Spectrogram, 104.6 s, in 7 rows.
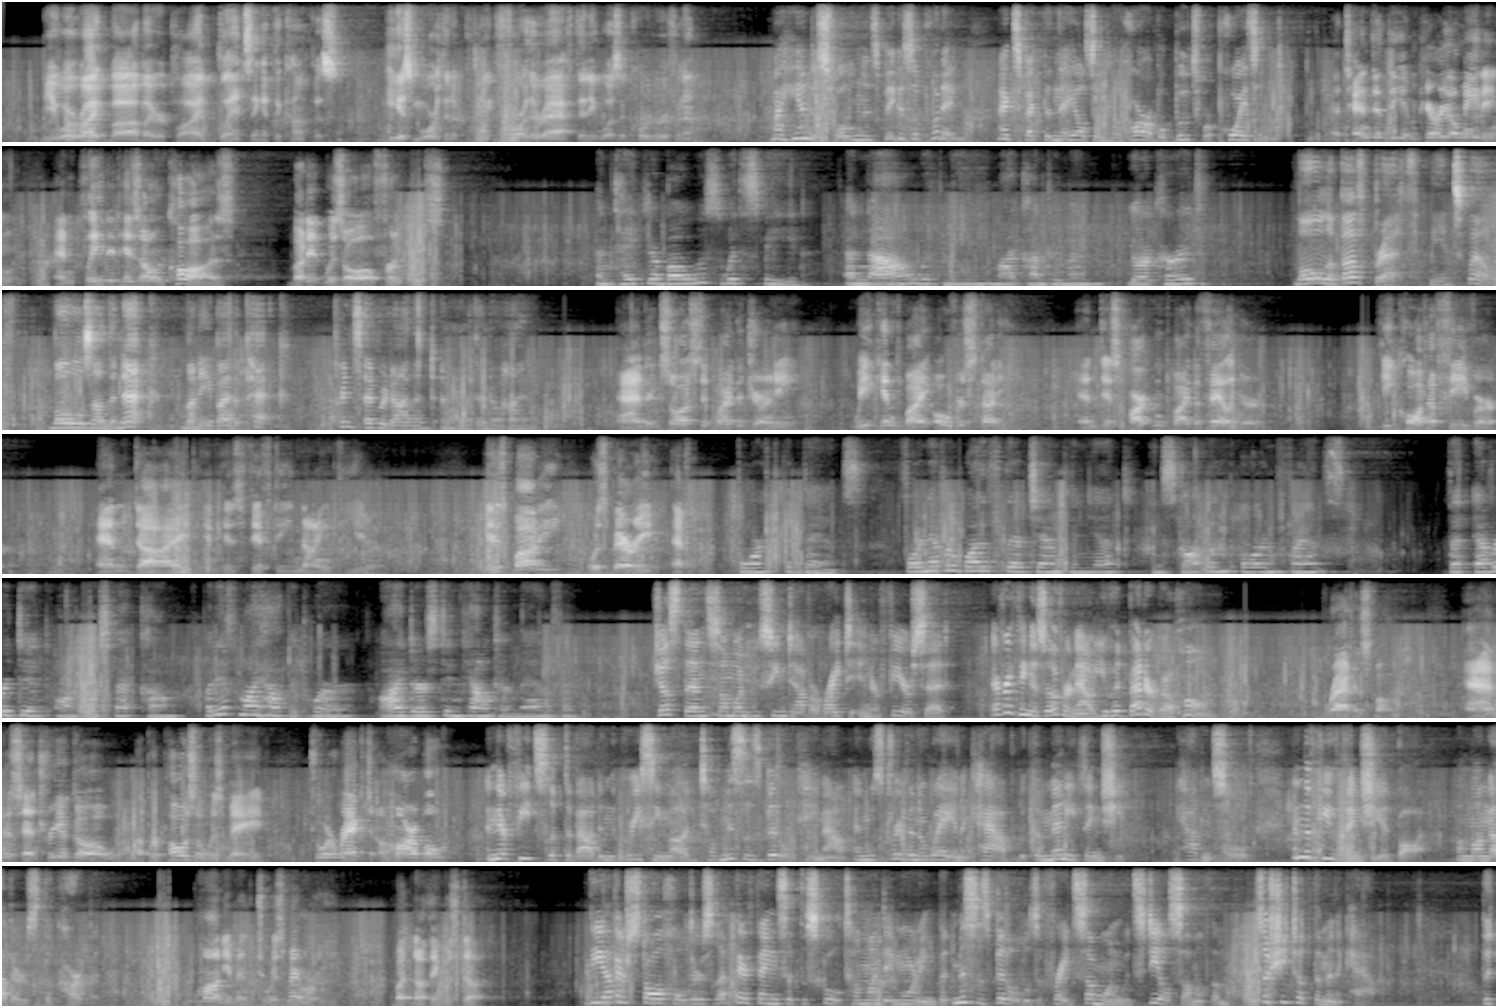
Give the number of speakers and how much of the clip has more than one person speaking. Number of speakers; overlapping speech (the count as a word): five, no overlap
